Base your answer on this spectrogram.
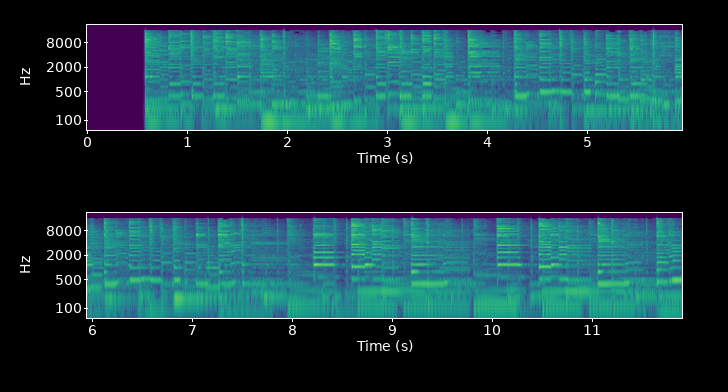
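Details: Lively plucked acoustic guitar music fills the whole stretch, with no animal sound.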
